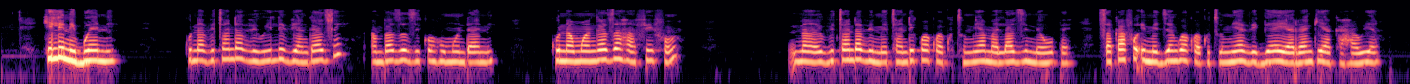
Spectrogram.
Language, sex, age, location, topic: Swahili, female, 50+, Nairobi, education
